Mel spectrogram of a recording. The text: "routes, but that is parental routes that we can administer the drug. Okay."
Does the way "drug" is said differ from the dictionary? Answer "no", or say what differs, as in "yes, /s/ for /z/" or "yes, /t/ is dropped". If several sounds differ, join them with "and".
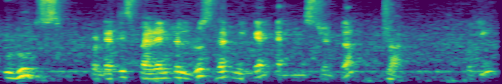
yes, /ɡ/ is dropped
